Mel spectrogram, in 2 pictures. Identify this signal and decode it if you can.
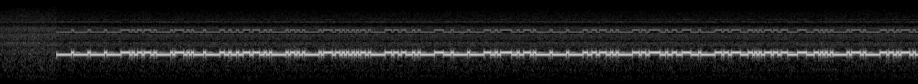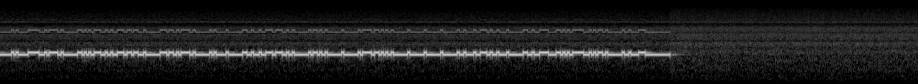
RTTY (45.45 baud, 170 Hz shift), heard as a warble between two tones, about 1600 Hz centre, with room echo. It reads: EXPANDERS CONTAIN TWO OR MORE EXTERNAL EXPANDER-PORTS.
